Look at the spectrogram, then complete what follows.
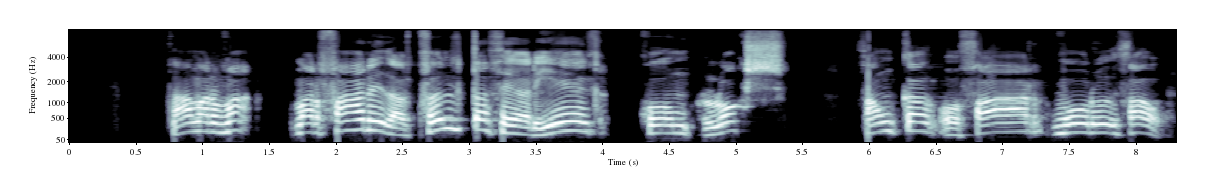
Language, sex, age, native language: Icelandic, male, 40-49, Icelandic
